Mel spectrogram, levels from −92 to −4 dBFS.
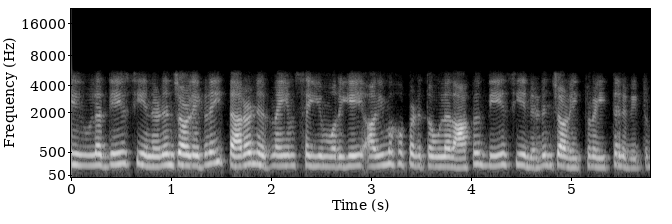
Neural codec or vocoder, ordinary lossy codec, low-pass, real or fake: codec, 16 kHz, 0.3 kbps, FocalCodec; Opus, 32 kbps; 5.4 kHz; fake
